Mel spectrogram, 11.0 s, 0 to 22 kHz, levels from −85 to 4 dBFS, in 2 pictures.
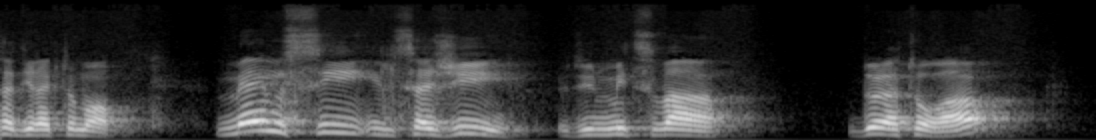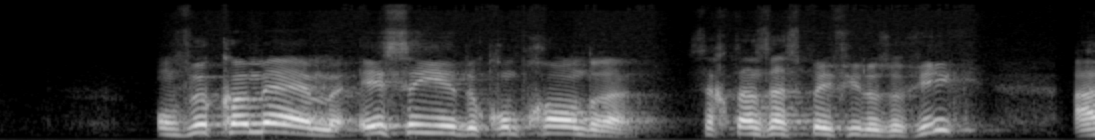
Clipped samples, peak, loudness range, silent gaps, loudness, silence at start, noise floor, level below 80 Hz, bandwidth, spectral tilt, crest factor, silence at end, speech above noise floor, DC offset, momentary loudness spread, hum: under 0.1%; 0 dBFS; 4 LU; none; -16 LUFS; 0 s; -69 dBFS; -76 dBFS; 16.5 kHz; -6 dB/octave; 16 dB; 0 s; 54 dB; under 0.1%; 13 LU; none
